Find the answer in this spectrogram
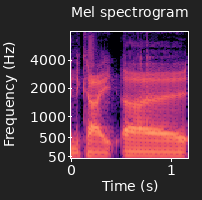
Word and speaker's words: Nikai: We're going to say Nikai. Martinez. So that's actually how it's pronounced. It's written out that way in the media guide.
